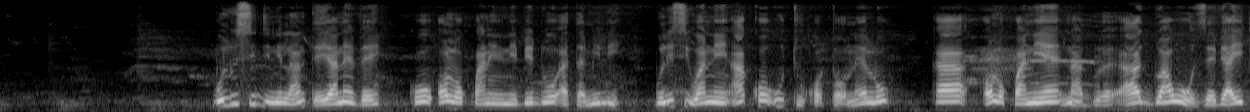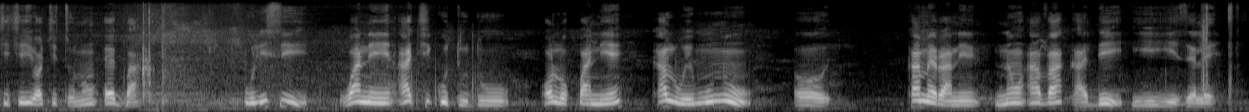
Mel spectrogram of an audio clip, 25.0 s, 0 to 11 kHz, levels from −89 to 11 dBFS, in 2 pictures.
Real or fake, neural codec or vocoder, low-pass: real; none; 9.9 kHz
